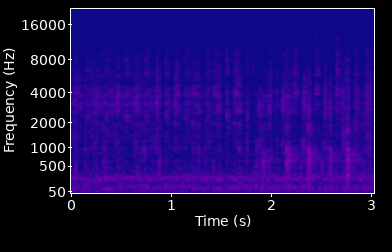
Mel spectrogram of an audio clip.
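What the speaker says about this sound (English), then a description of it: "So yeah, mix that all up." A spoon stirs waffle batter made with egg whites and baking powder, giving quiet, irregular wet scraping and clicking against the bowl, close and without talk.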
